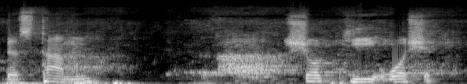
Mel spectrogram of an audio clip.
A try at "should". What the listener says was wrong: Should, the O is not said, silent, only you it is said. So should, not shout, should.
